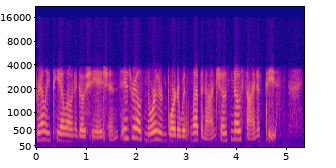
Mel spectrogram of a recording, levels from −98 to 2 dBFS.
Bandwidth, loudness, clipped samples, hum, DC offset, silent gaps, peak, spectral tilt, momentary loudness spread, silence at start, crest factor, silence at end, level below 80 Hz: 16 kHz; -29 LUFS; under 0.1%; none; under 0.1%; none; -12 dBFS; -2.5 dB/octave; 5 LU; 0 s; 18 dB; 0.05 s; -78 dBFS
